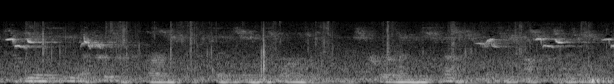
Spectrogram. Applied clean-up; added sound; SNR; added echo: none; Bird vocalization, bird call, bird song; -1 dB; reverberation time 0.7 s.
